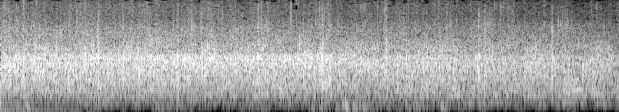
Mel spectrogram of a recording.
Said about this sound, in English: Give them a big round of applause right now.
